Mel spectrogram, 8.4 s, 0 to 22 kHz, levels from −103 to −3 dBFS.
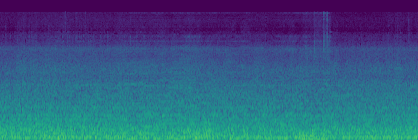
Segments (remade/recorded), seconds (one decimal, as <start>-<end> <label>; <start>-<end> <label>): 0.0-2.5 recorded; 2.5-5.0 remade; 5.0-5.5 recorded; 5.5-6.6 remade; 6.6-8.4 recorded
